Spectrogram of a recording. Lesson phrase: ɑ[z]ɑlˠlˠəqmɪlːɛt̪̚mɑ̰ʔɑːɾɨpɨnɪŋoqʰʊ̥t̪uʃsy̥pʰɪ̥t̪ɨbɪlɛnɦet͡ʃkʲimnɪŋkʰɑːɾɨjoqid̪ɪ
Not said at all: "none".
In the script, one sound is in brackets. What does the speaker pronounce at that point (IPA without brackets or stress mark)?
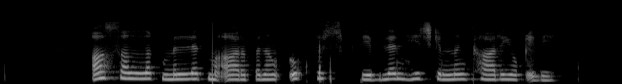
s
